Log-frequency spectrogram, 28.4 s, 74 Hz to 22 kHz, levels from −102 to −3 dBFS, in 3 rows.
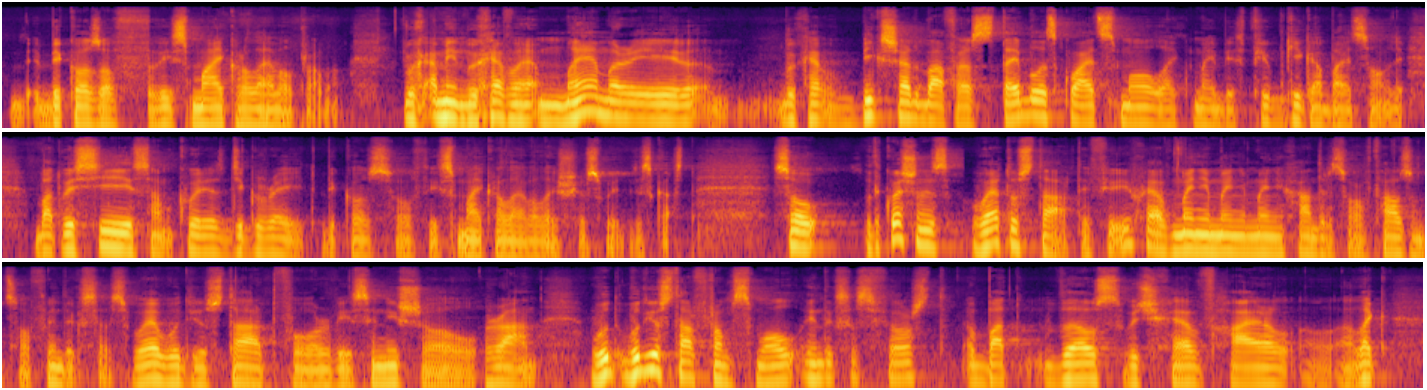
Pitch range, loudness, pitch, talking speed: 95-120 Hz, -18 LUFS, 105 Hz, 170 wpm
